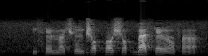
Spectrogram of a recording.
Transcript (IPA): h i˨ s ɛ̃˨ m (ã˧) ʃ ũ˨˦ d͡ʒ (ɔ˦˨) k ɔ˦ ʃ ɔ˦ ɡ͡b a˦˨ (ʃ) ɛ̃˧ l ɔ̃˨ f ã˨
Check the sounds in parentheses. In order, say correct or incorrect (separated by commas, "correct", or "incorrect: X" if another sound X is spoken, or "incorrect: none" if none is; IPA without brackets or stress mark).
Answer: incorrect: ã˨, incorrect: ɔ˦, incorrect: s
